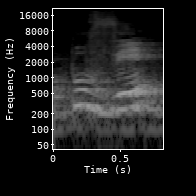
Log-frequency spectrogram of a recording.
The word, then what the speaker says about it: pouvez: É um exemplo aí, então, que a maioria das consoantes finais a gente não pronuncia.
